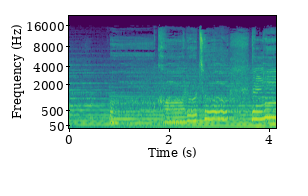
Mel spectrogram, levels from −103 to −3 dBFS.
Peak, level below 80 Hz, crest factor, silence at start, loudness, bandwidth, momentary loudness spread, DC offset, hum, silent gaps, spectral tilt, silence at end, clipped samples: -4 dBFS; -30 dBFS; 14 dB; 0 s; -20 LUFS; 16 kHz; 12 LU; under 0.1%; none; none; -5.5 dB/octave; 0 s; under 0.1%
